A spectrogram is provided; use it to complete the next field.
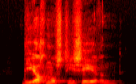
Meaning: to diagnose, to determine the root cause of a problem
- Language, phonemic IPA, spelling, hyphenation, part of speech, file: Dutch, /ˌdiaːɣnɔstiˈseːrə(n)/, diagnosticeren, di‧ag‧nos‧ti‧ce‧ren, verb, Nl-diagnosticeren.ogg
